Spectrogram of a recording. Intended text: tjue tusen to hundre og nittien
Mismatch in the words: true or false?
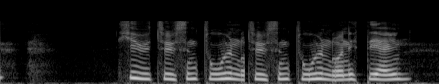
true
